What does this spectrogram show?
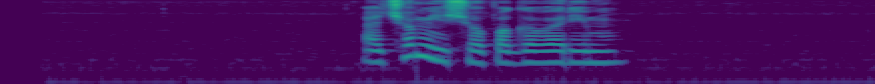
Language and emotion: Russian, neutral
